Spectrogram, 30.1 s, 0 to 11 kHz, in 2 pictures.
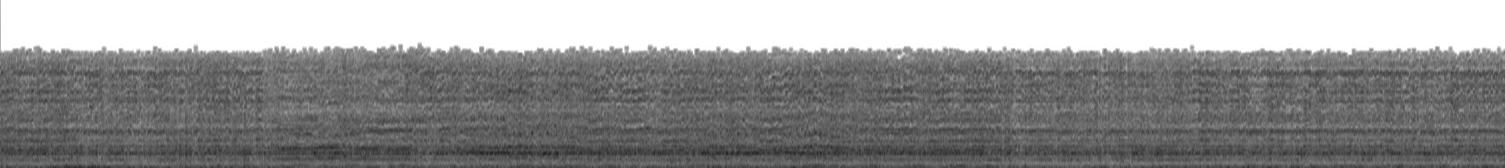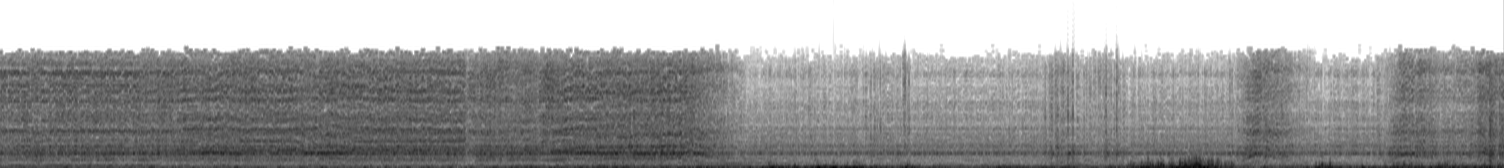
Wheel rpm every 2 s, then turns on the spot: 160, 160, 160, 160, 160, 160, 160, 160, 160, 160, 160, 40, 0, 10, 20.
none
